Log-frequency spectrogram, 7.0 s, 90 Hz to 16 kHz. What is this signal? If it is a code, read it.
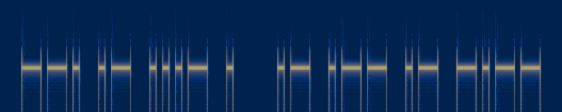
Morse code, heard as a keyed tone, about 15 wpm, 700 Hz. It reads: GAVE AWAY
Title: Sentences from Top 1300 Words 15wpm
